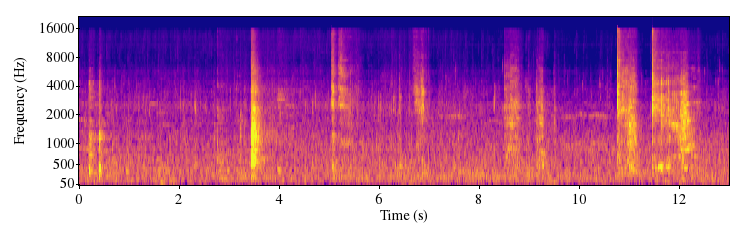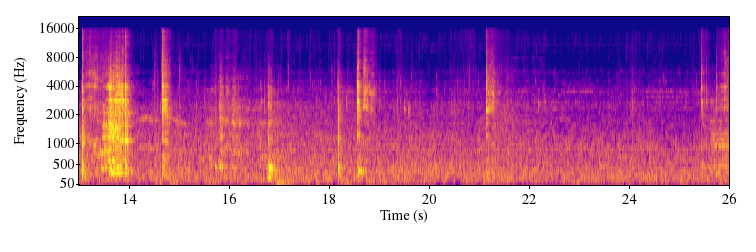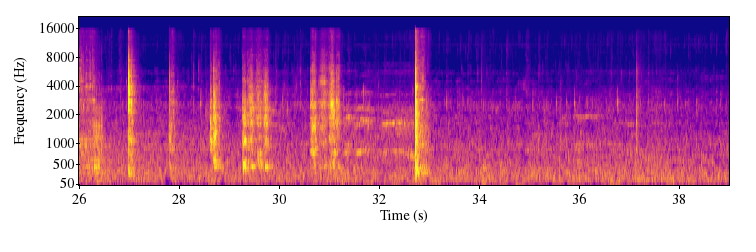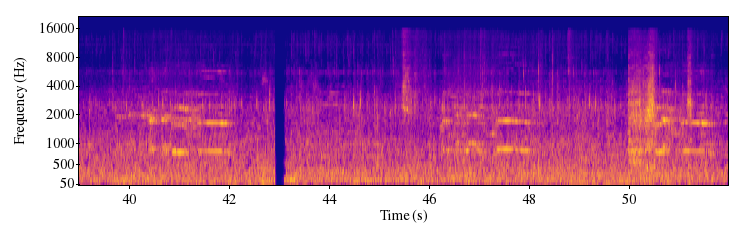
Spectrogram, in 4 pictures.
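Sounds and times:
soup simmering: 0.0 - 51.9
spatula scraping a pan: 5.0 - 7.2, 8.3 - 9.7, 10.7 - 15.0, 15.6 - 17.0, 18.2 - 19.0, 21.1 - 21.8, 25.4 - 31.3, 32.6 - 33.1, 45.3 - 46.0, 49.9 - 51.7.

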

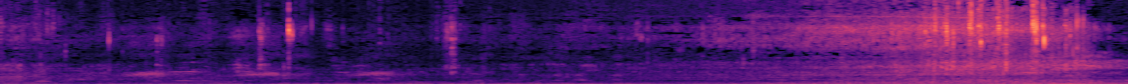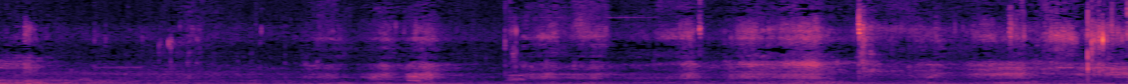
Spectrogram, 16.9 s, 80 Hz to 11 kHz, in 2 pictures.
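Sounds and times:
road vehicle passing by: 0.0 - 16.9.

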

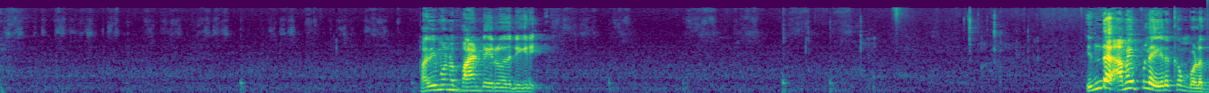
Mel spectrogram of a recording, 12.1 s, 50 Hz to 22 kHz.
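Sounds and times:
marker writing on whiteboard: 0.0 - 9.7.

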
